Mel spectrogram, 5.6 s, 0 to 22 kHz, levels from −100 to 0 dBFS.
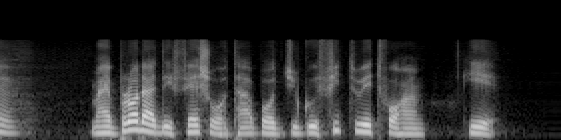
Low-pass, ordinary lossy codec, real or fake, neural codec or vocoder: none; none; fake; codec, 16 kHz, about 1 kbps, DyCAST, with the encoder's durations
